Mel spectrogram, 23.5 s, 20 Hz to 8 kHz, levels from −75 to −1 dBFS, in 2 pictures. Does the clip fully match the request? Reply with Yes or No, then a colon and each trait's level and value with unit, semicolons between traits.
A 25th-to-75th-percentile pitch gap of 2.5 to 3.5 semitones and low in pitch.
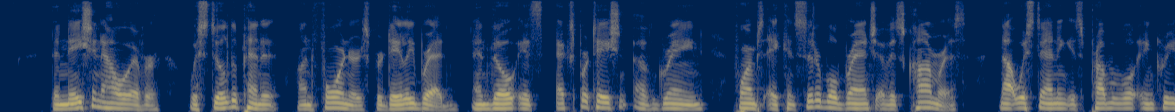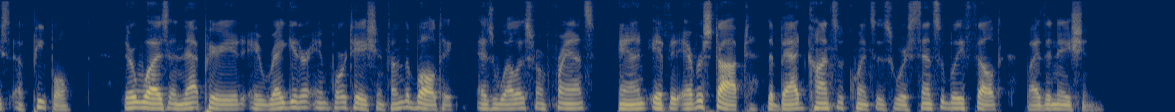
Yes: average, 2.8 semitones; low, 125 Hz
